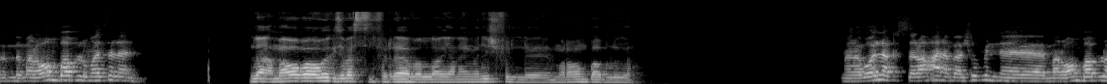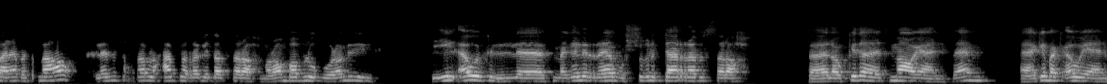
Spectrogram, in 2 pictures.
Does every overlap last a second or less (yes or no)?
yes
